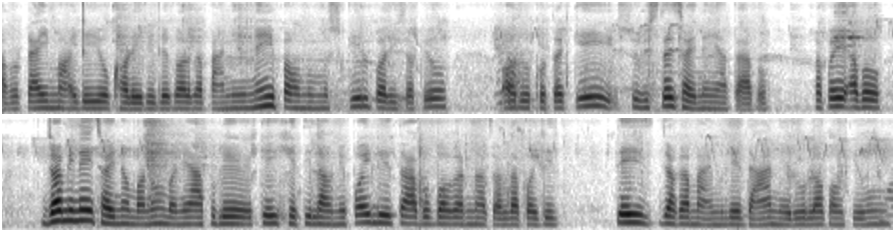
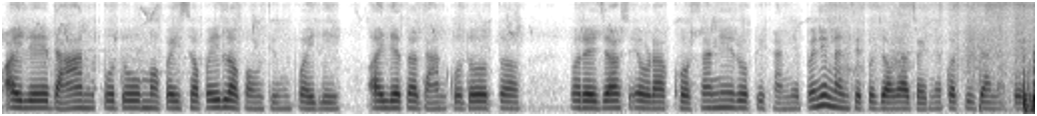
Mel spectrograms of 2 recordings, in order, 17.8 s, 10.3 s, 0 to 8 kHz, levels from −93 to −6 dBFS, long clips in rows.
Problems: constant background noise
